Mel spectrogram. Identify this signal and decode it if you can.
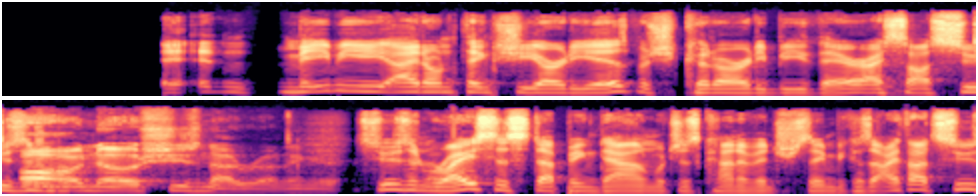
Speech in English. There is no code.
